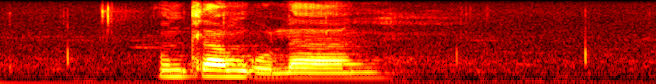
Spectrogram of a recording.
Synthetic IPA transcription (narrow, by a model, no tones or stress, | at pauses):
unt͡ɬʼaŋɡʱulaːni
